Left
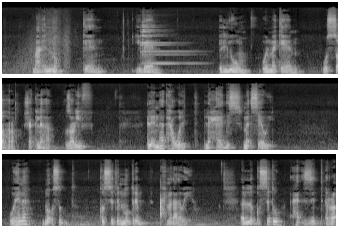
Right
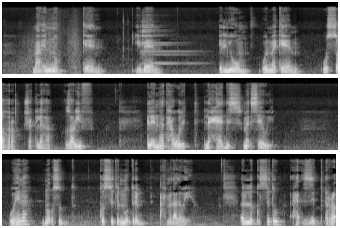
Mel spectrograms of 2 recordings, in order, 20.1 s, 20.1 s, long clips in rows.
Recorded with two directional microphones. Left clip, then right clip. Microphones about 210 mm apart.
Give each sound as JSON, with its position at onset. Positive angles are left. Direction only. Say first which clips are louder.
{"t": 0.7, "sound": "speech", "louder": "right 8 dB", "side_deg": -5}
{"t": 2.5, "sound": "music", "louder": "right 7 dB", "side_deg": -5}
{"t": 4.3, "sound": "speech", "louder": "right 10 dB", "side_deg": -5}
{"t": 9.0, "sound": "a sound", "louder": "right 12 dB", "side_deg": -5}
{"t": 10.5, "sound": "speech", "louder": "right 11 dB", "side_deg": -5}
{"t": 13.6, "sound": "speech", "louder": "right 8 dB", "side_deg": -5}
{"t": 17.8, "sound": "a sound", "louder": "right 8 dB", "side_deg": 50}
{"t": 18.2, "sound": "speech", "louder": "right 8 dB", "side_deg": -10}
